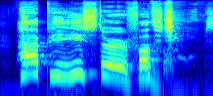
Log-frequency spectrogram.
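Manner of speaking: very loud, very high-pitched, drawn-out call. Retelling how a man greeted him after the Good Friday liturgy, very loud. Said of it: "he said in a very loud voice".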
